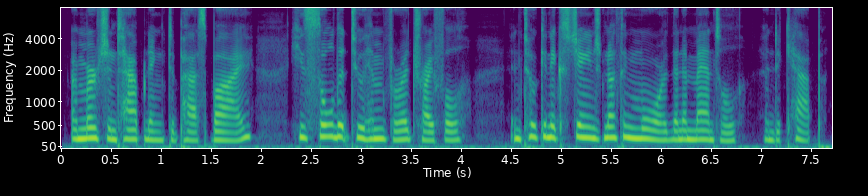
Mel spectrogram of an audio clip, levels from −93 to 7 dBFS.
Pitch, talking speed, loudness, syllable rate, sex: 200 Hz, 200 wpm, -16 LUFS, 5.3 syllables/s, female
